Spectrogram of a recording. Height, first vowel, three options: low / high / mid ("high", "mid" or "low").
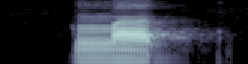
low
